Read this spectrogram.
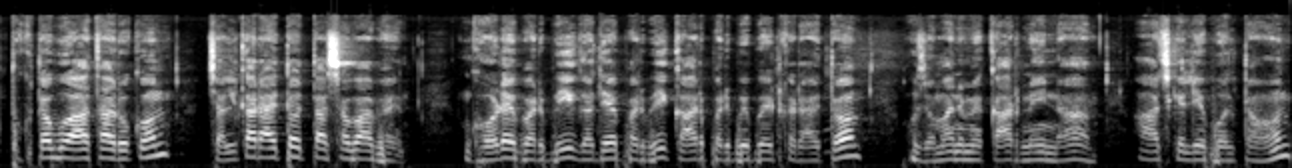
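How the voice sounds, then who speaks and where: A male preacher giving a Ramadan sermon in a chatty, storytelling way, tagging phrases with "ji" and "na" and acting out the dialogue of his stories. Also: on the high side. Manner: conversational storytelling, frequent "ji" and "na" tags; acts out quoted speech in dialogue. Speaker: mosque preacher.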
